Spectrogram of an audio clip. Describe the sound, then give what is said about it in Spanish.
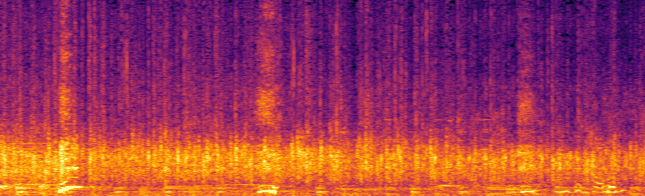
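Audience applause at a public ceremony, a steady wash of clapping over about six seconds, with a couple of brief louder voice-like shouts rising above it from the crowd. “Fuerte el aplauso para Marc Lenders.”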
